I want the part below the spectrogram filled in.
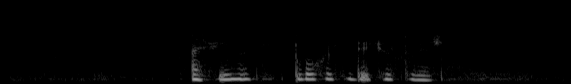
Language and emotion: Russian, sad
